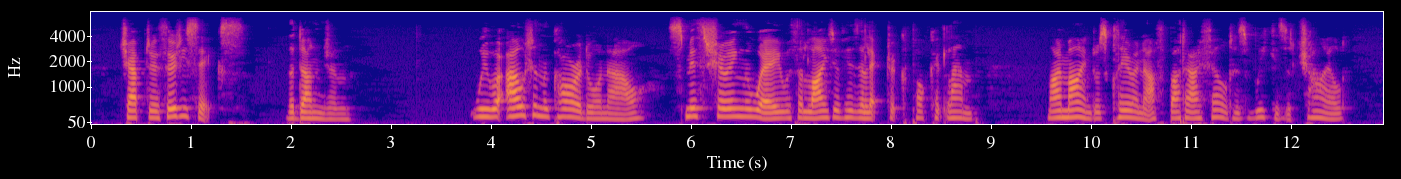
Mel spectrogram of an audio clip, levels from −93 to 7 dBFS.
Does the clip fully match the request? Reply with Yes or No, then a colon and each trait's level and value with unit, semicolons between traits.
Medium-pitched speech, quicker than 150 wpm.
Yes: medium, 175 Hz; average, 165 wpm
